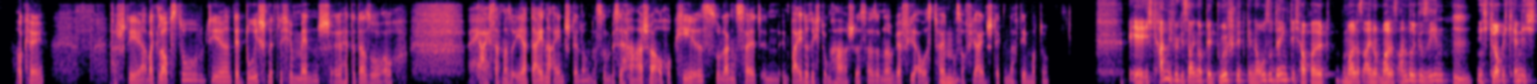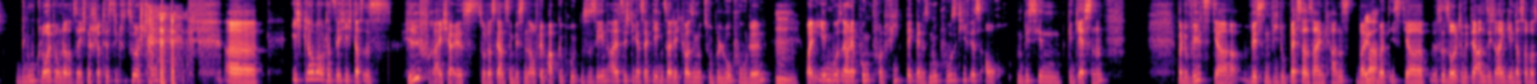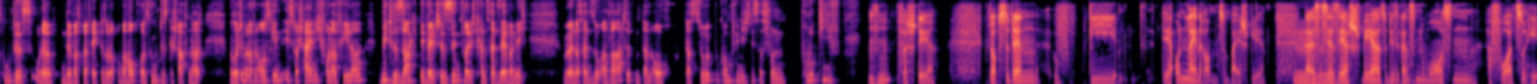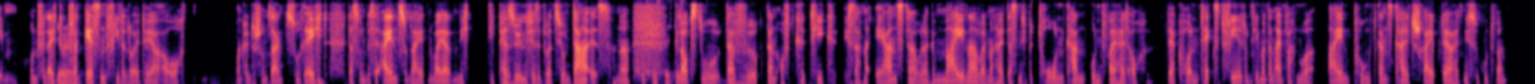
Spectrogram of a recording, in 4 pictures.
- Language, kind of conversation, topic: German, podcast, Wie gibst du Feedback, das wirklich hilft?
- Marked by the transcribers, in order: chuckle; laughing while speaking: "erstellen"; chuckle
